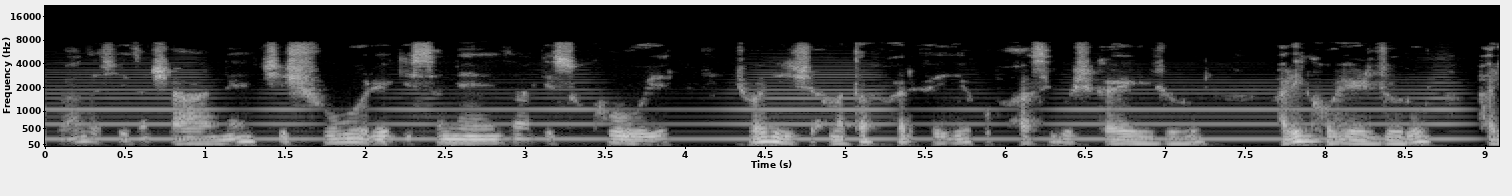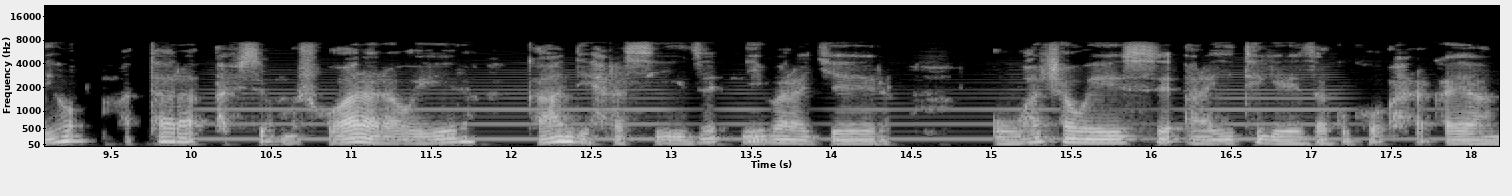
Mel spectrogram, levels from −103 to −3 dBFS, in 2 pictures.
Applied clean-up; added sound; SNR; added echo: none; Wind instrument, woodwind instrument; 15 dB; none.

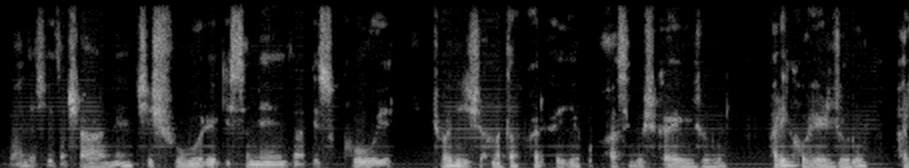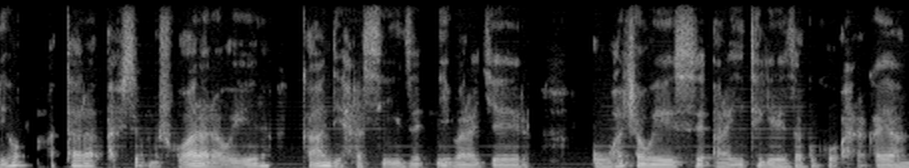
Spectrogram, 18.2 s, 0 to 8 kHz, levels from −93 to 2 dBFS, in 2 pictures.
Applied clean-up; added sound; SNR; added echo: neural separator model SepFormer DNS4.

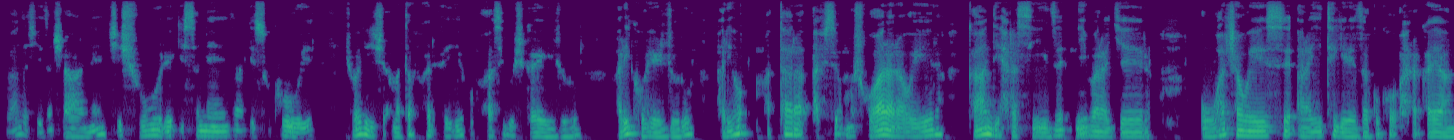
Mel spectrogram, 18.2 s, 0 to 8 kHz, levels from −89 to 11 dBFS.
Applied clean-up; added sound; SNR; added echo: none; none; none; none.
